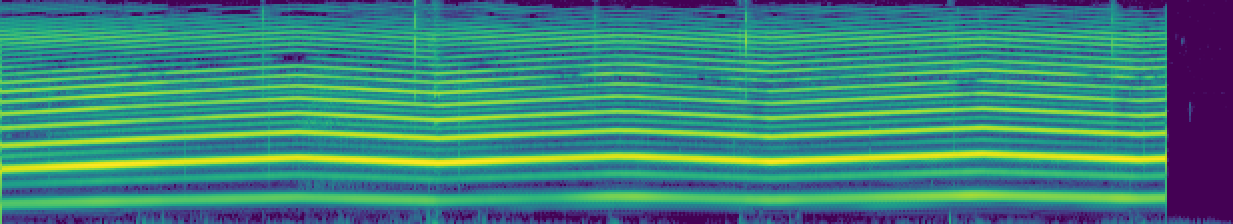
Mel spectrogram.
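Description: A steady electronic siren alarm tone, coded with MakeCode, wails continuously with slight slow rises and falls in pitch, loud and close, then cuts off abruptly.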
